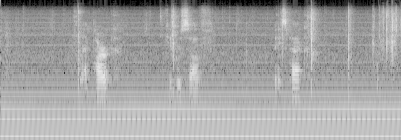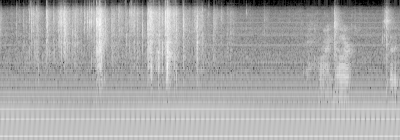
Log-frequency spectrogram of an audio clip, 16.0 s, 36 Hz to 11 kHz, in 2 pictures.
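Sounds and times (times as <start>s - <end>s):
electrical hum: 0.0s - 16.0s
wrapper crinkling and tearing: 7.4s - 12.7s.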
